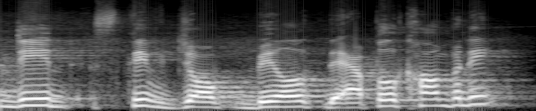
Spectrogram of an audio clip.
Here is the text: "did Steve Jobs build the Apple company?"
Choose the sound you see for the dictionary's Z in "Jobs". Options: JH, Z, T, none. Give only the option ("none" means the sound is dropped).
none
